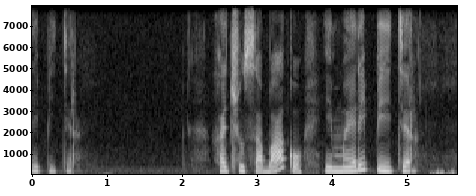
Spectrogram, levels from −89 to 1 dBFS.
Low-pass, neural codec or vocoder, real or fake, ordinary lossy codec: none; none; real; none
